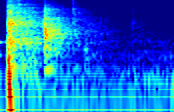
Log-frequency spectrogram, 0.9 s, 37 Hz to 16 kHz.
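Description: A gas-operated airsoft Glock 17 pistol fires one sharp, loud snap followed by a quick second pop, both heard close up with no voices around them.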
